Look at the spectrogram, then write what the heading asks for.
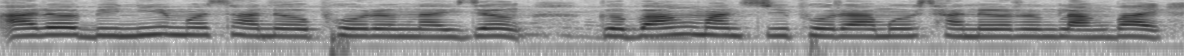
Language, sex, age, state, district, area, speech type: Bodo, female, 30-45, Assam, Chirang, rural, spontaneous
